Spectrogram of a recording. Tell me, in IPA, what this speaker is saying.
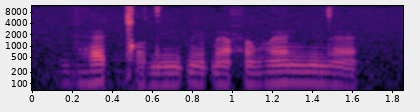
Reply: ɡʱ æ ɡ͡ǀ ɒ d ĩ ɓ ẽ ɓ æ̃ ħ ũ v æ̃ ŋ ĩ d æ̃

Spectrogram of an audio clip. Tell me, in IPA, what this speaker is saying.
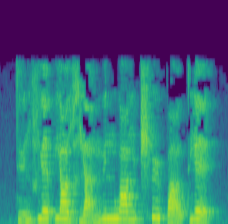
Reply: t̪ y˧˥ n ɕ ɥ ɛ˥ p j ɑ˥˩ ʊ̯ ɕ j ä̰˨˩ m y˥ n w ɑ˥ ŋ ʈ͡ʂʰ ɻ̩˥˩ p ɑ̰˨˩ ʊ̯ t̪ j ɛ˥˩

